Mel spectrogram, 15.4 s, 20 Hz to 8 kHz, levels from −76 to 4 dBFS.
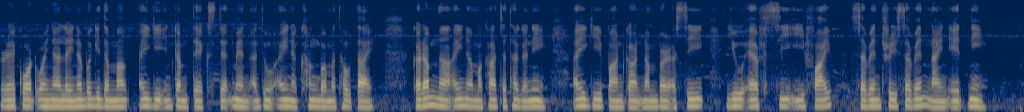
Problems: none marked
